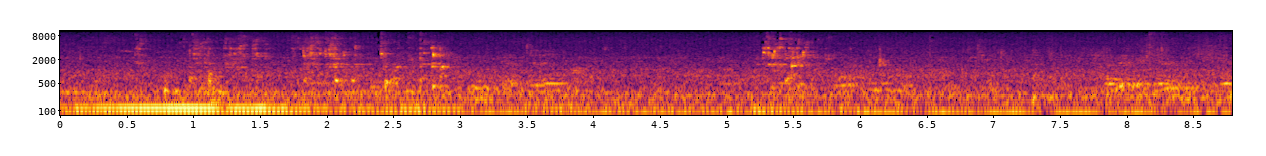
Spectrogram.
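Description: Cooking oil poured from a plastic jug into a glass Erlenmeyer flask, with bursts of liquid pouring noise from about half a second to three seconds in and again around five seconds, over a steady low hum.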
